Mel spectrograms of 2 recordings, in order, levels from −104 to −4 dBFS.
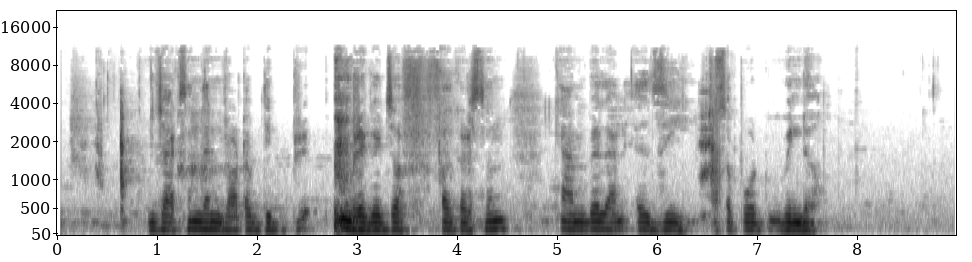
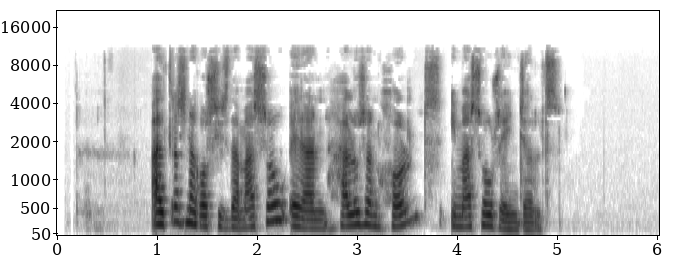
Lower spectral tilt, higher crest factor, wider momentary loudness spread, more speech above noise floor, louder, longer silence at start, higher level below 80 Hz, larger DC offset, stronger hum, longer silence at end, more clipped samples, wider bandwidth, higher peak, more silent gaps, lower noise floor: first, -7 dB/octave vs -4 dB/octave; about the same, 20 dB vs 24 dB; first, 14 LU vs 10 LU; second, 37 dB vs 53 dB; about the same, -23 LUFS vs -23 LUFS; second, 0.4 s vs 0.95 s; first, -56 dBFS vs -72 dBFS; neither; neither; first, 1.4 s vs 1.05 s; neither; about the same, 11 kHz vs 11.5 kHz; second, -4 dBFS vs 0 dBFS; neither; second, -59 dBFS vs -75 dBFS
